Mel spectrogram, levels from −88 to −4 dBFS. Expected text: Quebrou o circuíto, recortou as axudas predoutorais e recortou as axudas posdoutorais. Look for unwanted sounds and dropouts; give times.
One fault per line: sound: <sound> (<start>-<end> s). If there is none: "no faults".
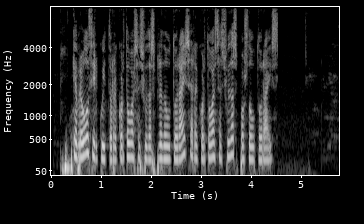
no faults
